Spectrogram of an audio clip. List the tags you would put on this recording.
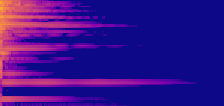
Sound effects > Objects / House appliances
percusive recording sampling

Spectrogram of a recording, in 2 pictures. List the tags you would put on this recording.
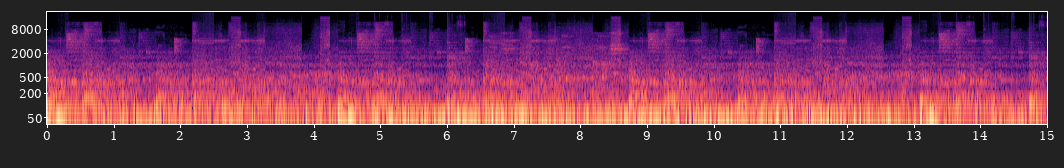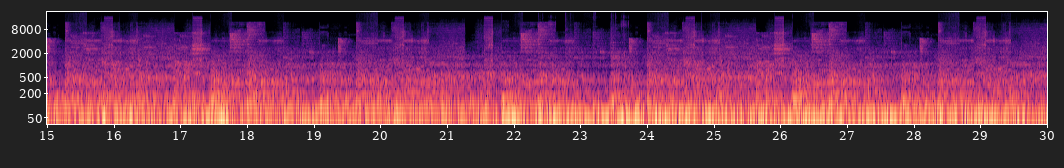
Instrument samples > Percussion
Ambient Weird Underground Dark Soundtrack Alien Drum Packs

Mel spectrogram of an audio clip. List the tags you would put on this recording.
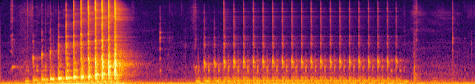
Sound effects > Objects / House appliances
Beam Clang ding Foley FX Klang Metal metallic Perc SFX ting Trippy Vibrate Vibration Wobble

